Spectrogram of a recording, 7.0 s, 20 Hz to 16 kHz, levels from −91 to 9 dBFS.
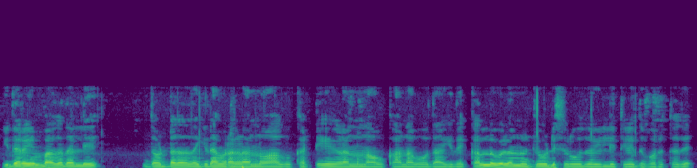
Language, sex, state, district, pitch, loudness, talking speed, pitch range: Kannada, male, Karnataka, Koppal, 110 Hz, -17 LUFS, 110 wpm, 100-110 Hz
